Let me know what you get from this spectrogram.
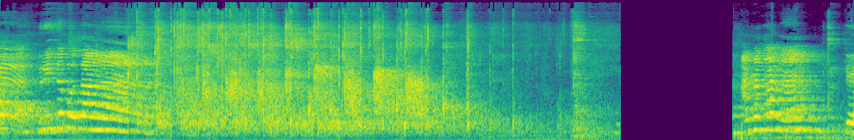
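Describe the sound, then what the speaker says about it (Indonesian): Schoolchildren in a fourth-grade classroom clap together in a loud, dense burst lasting several seconds, mixed with chatter and voices. A short silence follows, then talk resumes. "Beri tepuk tangan."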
